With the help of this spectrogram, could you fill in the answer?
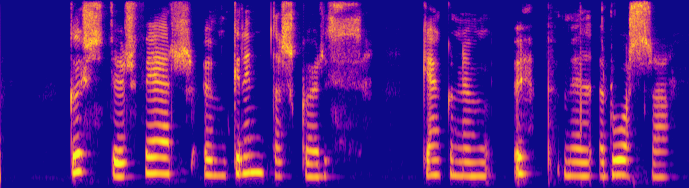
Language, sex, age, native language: Icelandic, female, 12, Icelandic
